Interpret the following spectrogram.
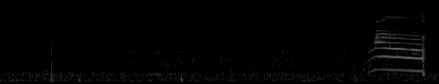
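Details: Young blue Burmese kitten indoors during an evening burst of wild running around the lounge, a single clear rising-then-flat meow near the end, quiet room before it.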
